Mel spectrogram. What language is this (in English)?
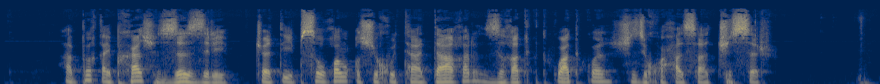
Kabardian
